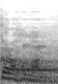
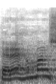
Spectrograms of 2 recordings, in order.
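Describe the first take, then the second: First: The first vowel is an a sound. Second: The first vowel is an e sound. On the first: The speaker calls it right. "হবে Shafiq রহমান" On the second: The speaker calls it wrong. "রেহমান শব্দটা অশুদ্ধ"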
